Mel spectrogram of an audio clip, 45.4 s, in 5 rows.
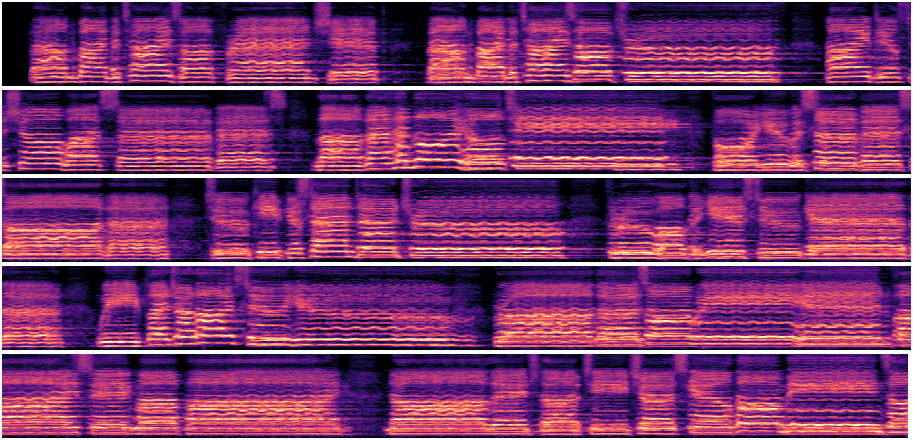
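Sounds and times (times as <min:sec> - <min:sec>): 
a cappella singing: 0:00.3 - 0:45.4.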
